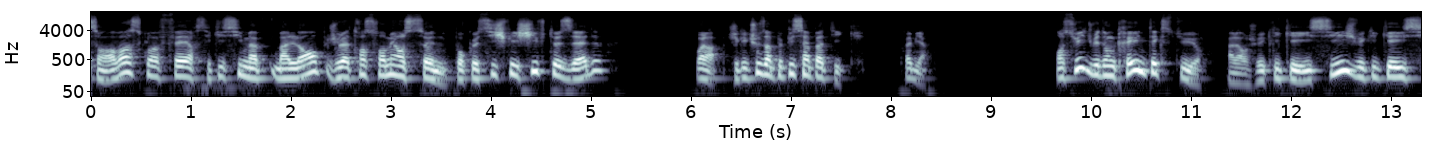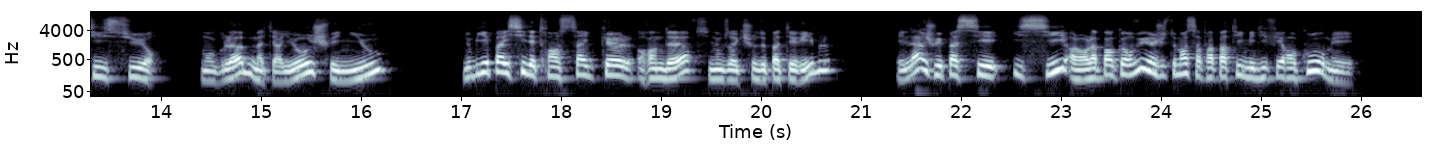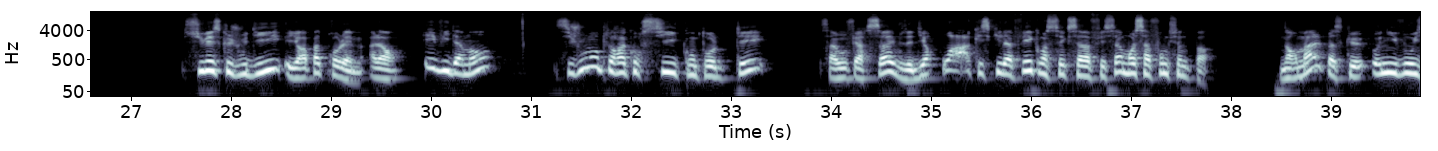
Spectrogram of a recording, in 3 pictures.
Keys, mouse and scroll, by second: 0.0-1.7 middle drag, 1.7 right click, 3.0 click, 4.6 shift+z, 5.3-8.6 middle drag, 8.3 shift+z, 10.5 click, 11.8 right click, 14.5-21.3 drag, 22.7 click.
